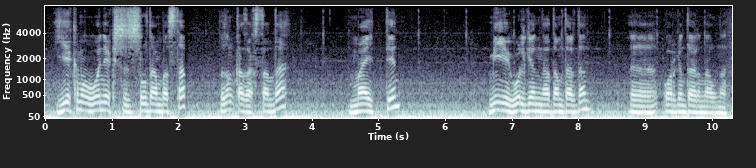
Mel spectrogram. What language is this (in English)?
Kazakh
